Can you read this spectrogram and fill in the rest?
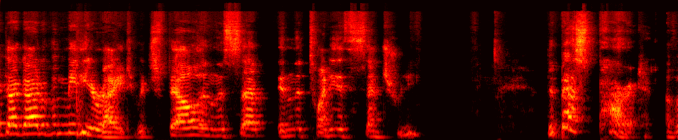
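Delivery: measured reading-aloud voice for an audience; story narration. Acted. Reading a humorous essay to an audience, storyteller narration. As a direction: read the essay out with dry humor.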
